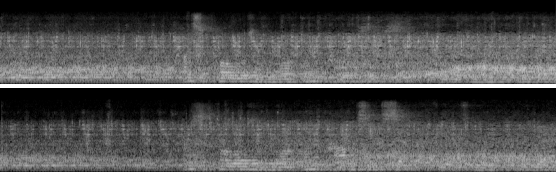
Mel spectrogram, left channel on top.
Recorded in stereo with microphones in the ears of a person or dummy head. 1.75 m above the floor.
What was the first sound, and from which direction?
A man speaking, 40° left (ahead or behind).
